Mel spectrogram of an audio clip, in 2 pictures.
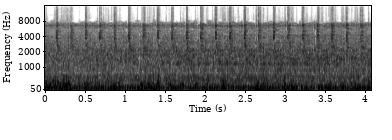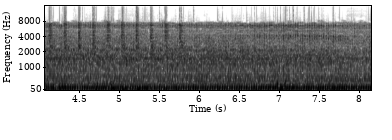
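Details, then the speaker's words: BMW N54 335i direct-injection engine at idle after a cold start: smooth, strong idle with crisp, fast even ticking about five per second from injectors and evap purge valve; normal, healthy. "This is a really healthy N54 engine noise. Now, just because you have that ticking noise doesn't mean your injectors are bad."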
